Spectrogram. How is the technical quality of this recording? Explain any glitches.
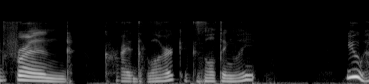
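The quality is rough: the speech comes through a call link that drops audio repeatedly, and the band stops at 8 kHz, which fits a G.722 wideband codec at about 64 kbps.

From 0.68 to 1.49 s there's repeated packet loss with a robotic sound. Five gaps, about 240 ms missing in total, the longest 95 ms. Each hole gets patched by stretching the previous sound, so roughly a quarter of that stretch is filler and comes out choppy.

Short concealed packet loss shows up at 1.87 to 1.93 s, 2.64 to 2.68 s, 3.08 to 3.13 s and 3.35 to 3.40 s, each dropping 20 to 40 ms. The receiver papers over each gap by continuing the last sound, so you hear a brief smear or wobble, and a short consonant can vanish.

There are two bursts of packet loss, at 1.99 to 2.07 s and 2.47 to 2.54 s, each about 60 ms. Here the concealment holds the last sound and fades it, giving a short buzz or hiss before the speech picks up again with that chunk simply gone.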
